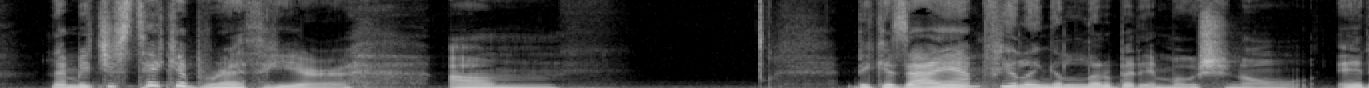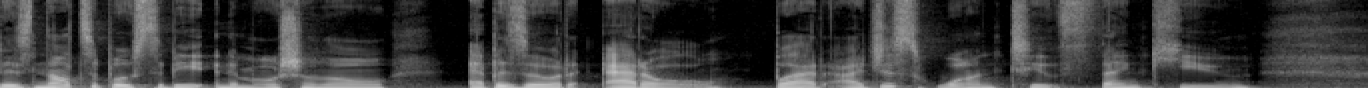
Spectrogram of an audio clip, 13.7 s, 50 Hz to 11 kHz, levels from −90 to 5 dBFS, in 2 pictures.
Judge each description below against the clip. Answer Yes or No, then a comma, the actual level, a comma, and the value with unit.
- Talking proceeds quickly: No, average, 150 wpm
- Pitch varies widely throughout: No, average, 4.2 semitones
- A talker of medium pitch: No, high, 210 Hz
